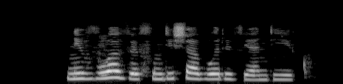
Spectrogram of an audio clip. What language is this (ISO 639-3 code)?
dav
